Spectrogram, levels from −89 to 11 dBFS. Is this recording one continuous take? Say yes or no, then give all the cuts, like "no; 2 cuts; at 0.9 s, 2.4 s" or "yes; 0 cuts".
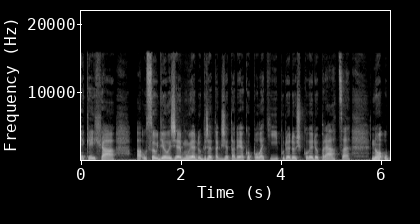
yes; 0 cuts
